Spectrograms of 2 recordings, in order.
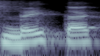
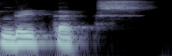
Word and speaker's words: LaTeX: a t x okay it's pronounced as late deck and not latex all right so class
